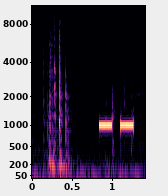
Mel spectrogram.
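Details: Demonstration of a Lifepak CR Plus automated external defibrillator: lid-opening click, then two steady mid-pitched beeps as it switches on; AED power-on tone.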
